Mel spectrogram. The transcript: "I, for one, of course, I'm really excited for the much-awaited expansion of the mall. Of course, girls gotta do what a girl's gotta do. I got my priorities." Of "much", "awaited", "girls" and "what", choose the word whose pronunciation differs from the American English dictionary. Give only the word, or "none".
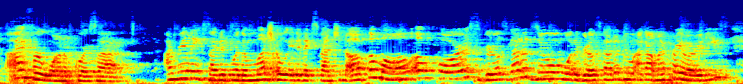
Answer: none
